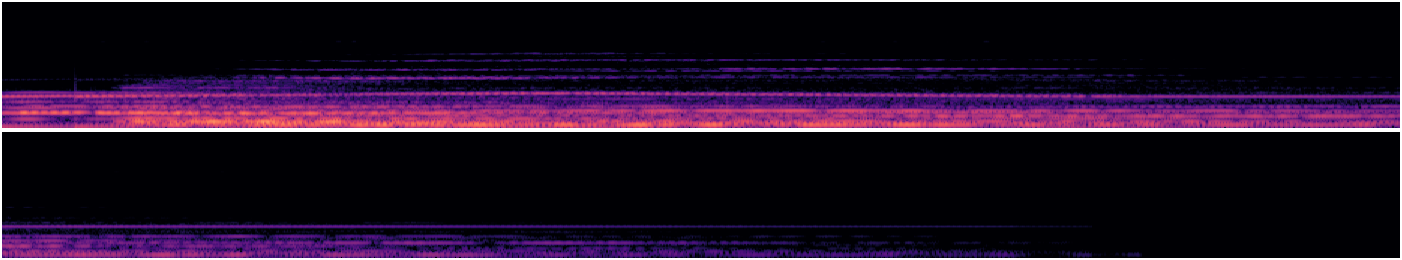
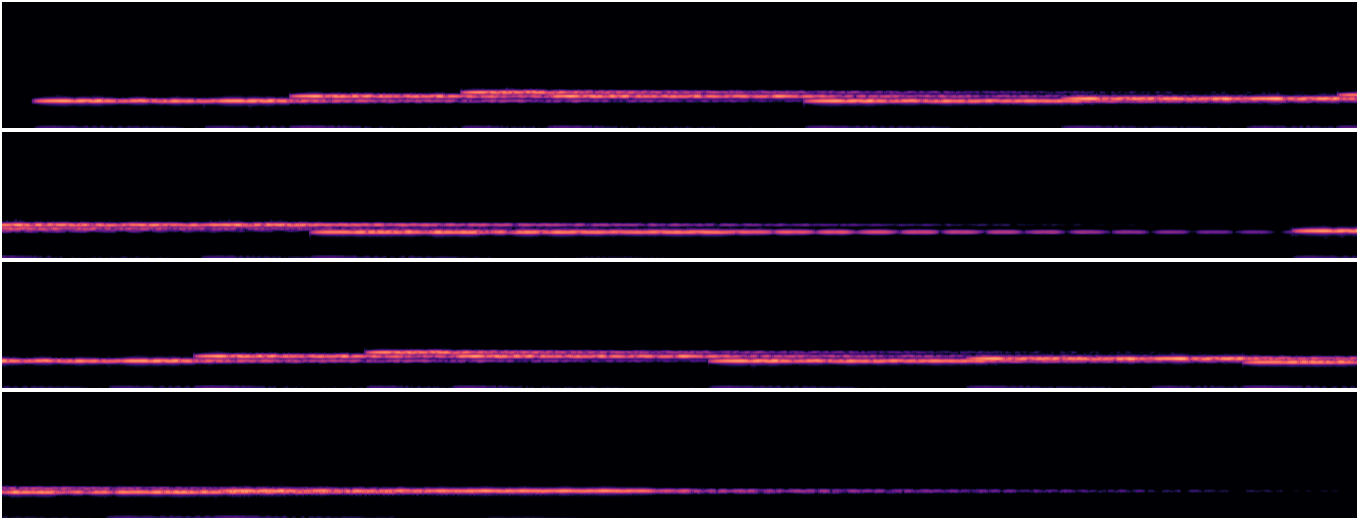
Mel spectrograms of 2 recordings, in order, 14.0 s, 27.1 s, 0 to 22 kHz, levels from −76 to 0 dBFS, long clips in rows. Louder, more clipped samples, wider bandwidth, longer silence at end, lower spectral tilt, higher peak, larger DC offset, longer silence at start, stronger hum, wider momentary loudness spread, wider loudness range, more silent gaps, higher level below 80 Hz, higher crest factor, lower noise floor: second, -30 LUFS vs -24 LUFS; neither; first, 5 kHz vs 1.3 kHz; first, 3.85 s vs 2.35 s; first, -10.5 dB/octave vs -3.5 dB/octave; about the same, -12 dBFS vs -12 dBFS; neither; second, 0 s vs 0.15 s; neither; first, 22 LU vs 5 LU; first, 22 LU vs 6 LU; neither; first, -40 dBFS vs -86 dBFS; first, 18 dB vs 12 dB; first, under -90 dBFS vs -74 dBFS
